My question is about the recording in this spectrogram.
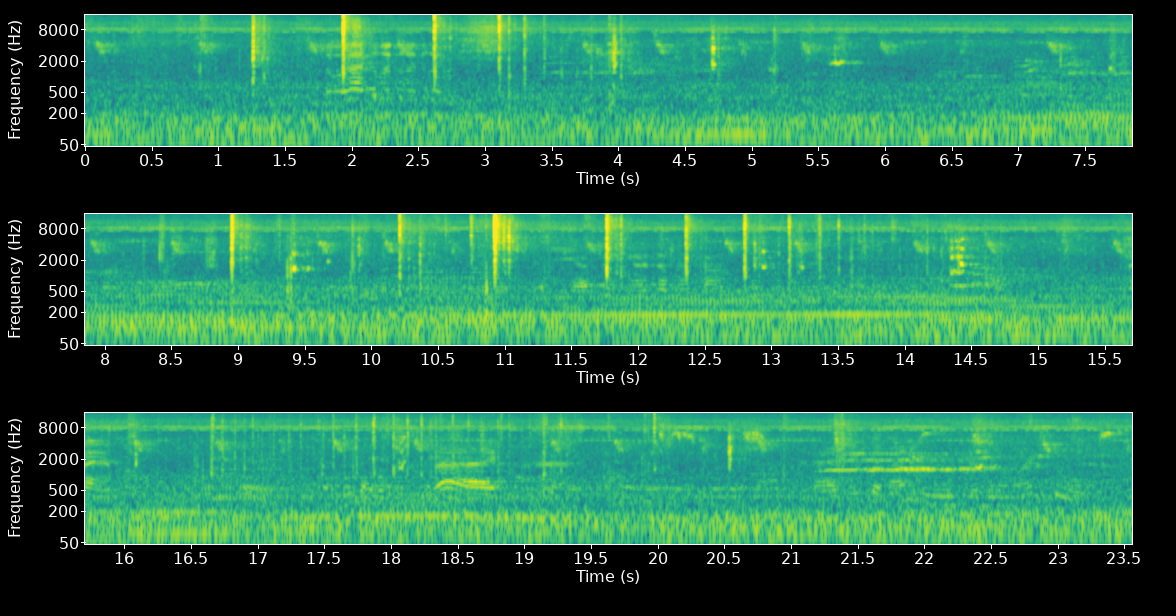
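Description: Sharp, scattered clacks of a woven sepak takraw ball being kicked back and forth, the loudest about eleven seconds in, over a faint steady background.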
